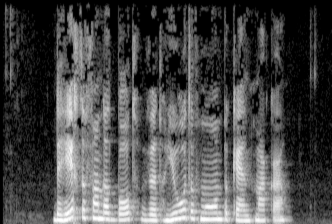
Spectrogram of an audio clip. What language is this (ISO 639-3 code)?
fry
